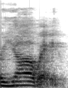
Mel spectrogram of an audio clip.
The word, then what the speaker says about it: Yahweh: excuse me umwa or Yahweh but in the original Hebrew it was pronounced as a breath sound so it's oh so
